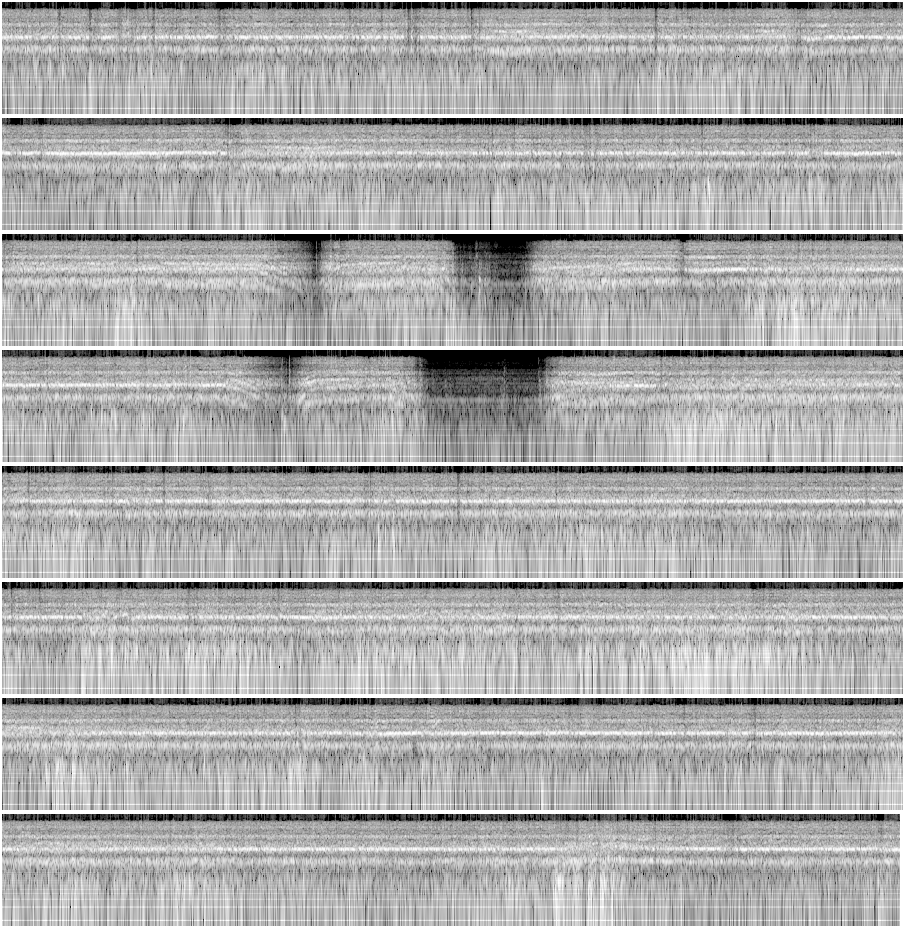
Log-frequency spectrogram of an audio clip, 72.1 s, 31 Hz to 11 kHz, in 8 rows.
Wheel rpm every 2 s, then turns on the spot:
230, 240, 230, 230, 220, 220, 230, 230, 230, 220, 140, 100, 220, 230, 160, 90, 140, 210, 230, 230, 240, 230, 230, 240, 230, 230, 230, 230, 230, 230, 230, 230, 230, 230, 250, 240.
30-32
